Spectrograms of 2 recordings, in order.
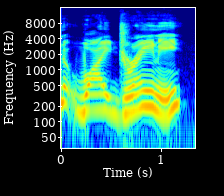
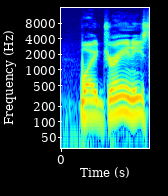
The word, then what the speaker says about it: Wydareny: So John, common spelling, W-Y-D-A-R-E-N-Y, but people saying it's pronounced Wydrani, born in 1941.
